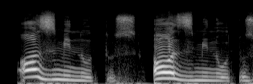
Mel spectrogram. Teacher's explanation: Nós damos a sonoridade de Z ao S e ligamos, fazemos um link entre o artigo no plural e o próximo substantivo.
